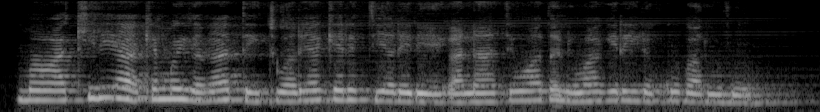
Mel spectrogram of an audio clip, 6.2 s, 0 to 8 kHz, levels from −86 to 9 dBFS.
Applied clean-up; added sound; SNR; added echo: neural separator model SepFormer DNS4.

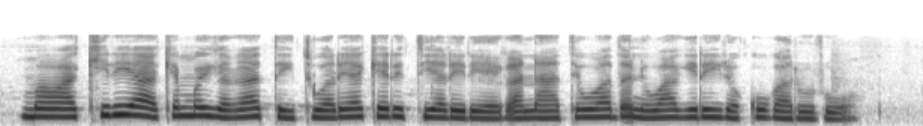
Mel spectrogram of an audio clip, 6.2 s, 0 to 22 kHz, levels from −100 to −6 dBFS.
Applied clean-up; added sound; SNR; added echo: none; none; none; none.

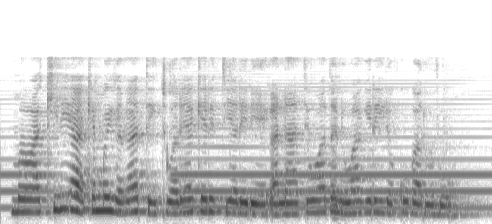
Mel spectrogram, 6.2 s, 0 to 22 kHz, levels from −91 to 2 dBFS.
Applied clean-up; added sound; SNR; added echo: none; Wind instrument, woodwind instrument; 11 dB; reverberation time 1.4 s.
